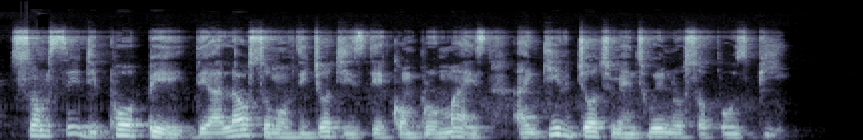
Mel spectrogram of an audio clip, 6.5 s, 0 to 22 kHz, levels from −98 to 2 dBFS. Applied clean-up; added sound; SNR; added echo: neural mask model Resemble Enhance denoiser.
